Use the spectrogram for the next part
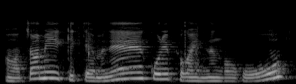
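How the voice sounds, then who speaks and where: This recorded online English lesson features a middle-aged woman with a Korean accent teaching phonics, patiently explaining words and repeating them frequently. Her voice is mid-range and expressive, at a moderate pace.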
